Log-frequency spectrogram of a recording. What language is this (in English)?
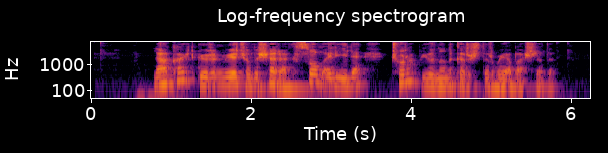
Turkish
